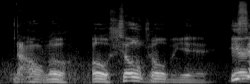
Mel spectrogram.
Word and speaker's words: Chauvin: Oh, Chauvin, yeah.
